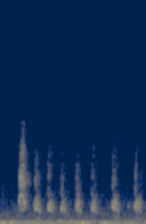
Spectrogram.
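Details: Squirrel scolding a person for nearly ten minutes straight; a steady train of rough, barking chirps comes about six per second, faint against low-pitched background hum.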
